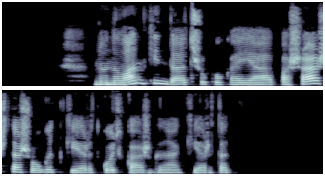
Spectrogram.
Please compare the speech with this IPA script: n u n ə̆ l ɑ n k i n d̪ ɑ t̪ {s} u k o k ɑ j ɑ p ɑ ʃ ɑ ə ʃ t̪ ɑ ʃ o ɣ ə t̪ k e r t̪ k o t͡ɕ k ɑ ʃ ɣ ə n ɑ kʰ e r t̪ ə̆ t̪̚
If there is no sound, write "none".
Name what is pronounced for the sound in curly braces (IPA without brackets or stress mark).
ʃ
